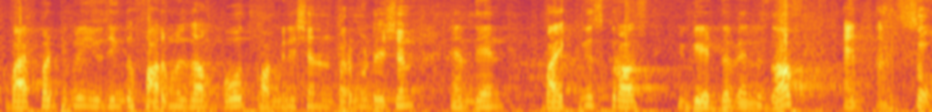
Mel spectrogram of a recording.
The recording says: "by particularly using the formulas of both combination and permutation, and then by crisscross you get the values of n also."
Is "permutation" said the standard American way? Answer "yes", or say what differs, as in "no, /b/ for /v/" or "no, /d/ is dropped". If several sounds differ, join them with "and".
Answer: yes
